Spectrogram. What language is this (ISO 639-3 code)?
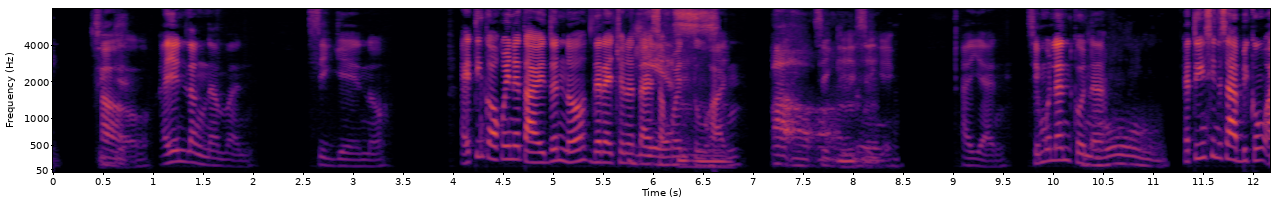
fil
